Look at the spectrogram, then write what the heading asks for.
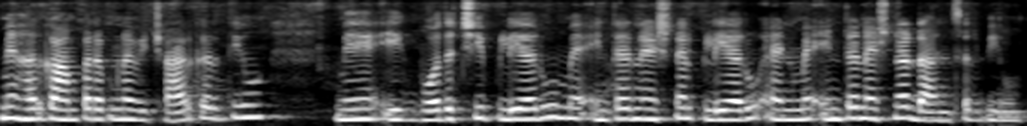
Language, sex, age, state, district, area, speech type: Hindi, female, 30-45, Madhya Pradesh, Gwalior, rural, spontaneous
